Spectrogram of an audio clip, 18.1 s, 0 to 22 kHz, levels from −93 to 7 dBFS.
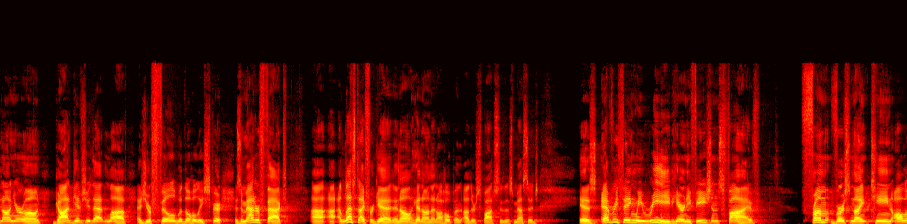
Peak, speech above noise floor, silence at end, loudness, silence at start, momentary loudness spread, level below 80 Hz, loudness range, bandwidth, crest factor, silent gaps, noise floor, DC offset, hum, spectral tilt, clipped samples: -4 dBFS; 47 dB; 0 s; -21 LUFS; 0 s; 10 LU; -72 dBFS; 4 LU; 16 kHz; 18 dB; none; -68 dBFS; under 0.1%; none; -5 dB/octave; under 0.1%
